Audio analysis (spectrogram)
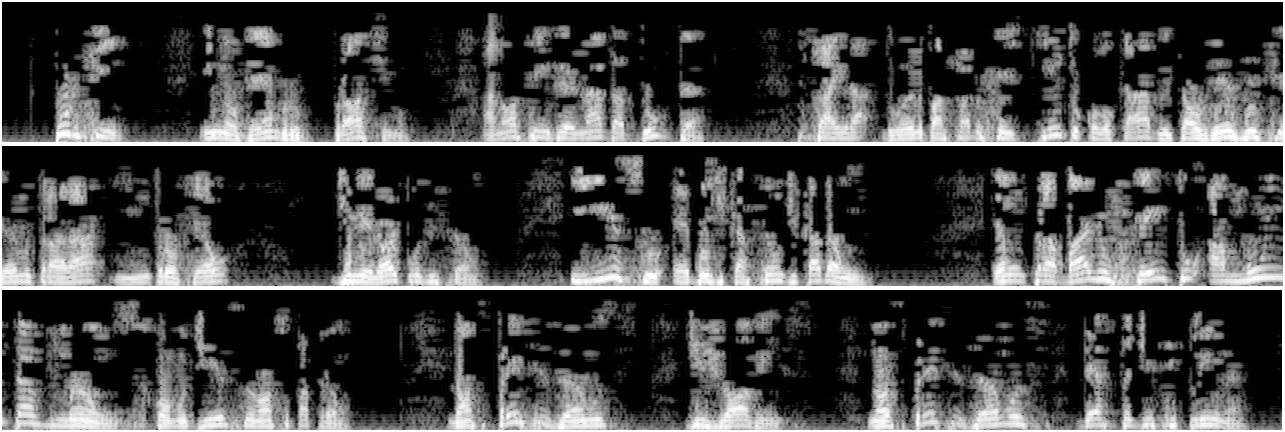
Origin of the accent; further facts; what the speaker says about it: Rio Grande do Sul, Brazil; não somos de família tão tradicional, gauchesca, mesmo sendo gaúcho nato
